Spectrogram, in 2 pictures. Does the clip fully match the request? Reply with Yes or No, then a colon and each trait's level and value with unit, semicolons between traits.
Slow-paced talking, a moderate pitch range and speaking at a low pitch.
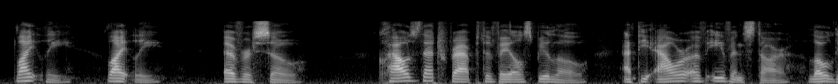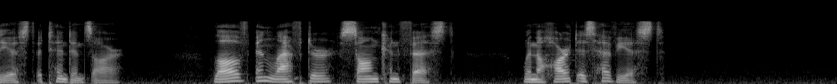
Yes: slow, 100 wpm; average, 4.8 semitones; low, 120 Hz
